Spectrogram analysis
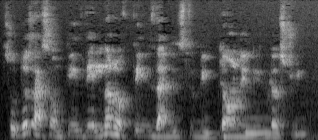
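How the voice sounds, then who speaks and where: A man talking as a guest in a casual interview, animated, pushing his voice up for emphasis and restarting sentences. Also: medium pitch, fast. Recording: roomy echo.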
